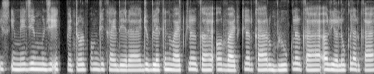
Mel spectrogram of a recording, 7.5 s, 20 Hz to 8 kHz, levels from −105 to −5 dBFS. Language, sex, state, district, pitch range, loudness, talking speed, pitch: Hindi, female, Chhattisgarh, Jashpur, 200-220 Hz, -15 LUFS, 265 wpm, 210 Hz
